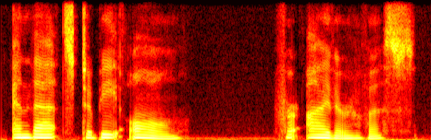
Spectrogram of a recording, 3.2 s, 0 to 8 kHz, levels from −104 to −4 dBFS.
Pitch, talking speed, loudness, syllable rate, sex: 150 Hz, 150 wpm, -16 LUFS, 4.4 syllables/s, female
